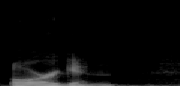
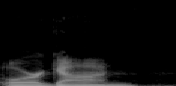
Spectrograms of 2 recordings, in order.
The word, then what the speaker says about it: Oregon: Until now, I finally realize how to say it's Oregon, and it's not Oregon.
